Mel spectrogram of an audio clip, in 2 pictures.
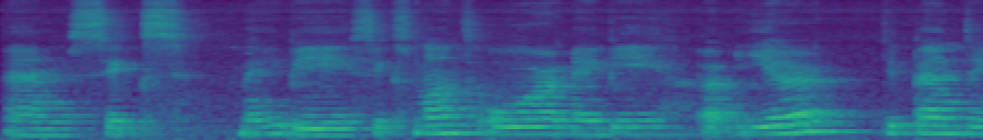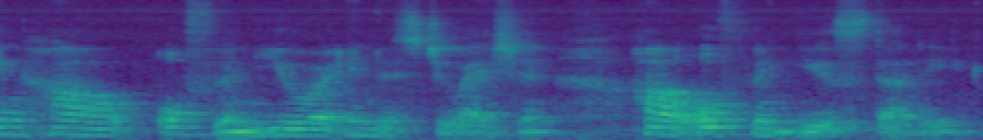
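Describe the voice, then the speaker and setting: A young adult woman from Japan, speaking English with a Japanese accent, giving a casual, halting language lesson as a tutor. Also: lowish voice, fairly even intonation, warm tone, far from the mic, a little hiss or hum. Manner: unhurried, halting, restarts phrases. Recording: echoey room, voice off-mic.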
